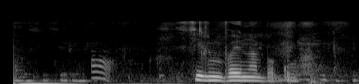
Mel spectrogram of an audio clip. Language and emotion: Russian, neutral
